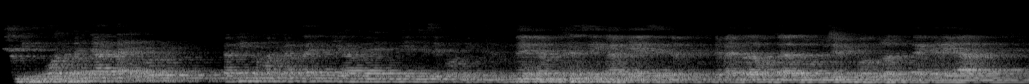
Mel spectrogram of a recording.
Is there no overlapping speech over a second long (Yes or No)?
Yes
